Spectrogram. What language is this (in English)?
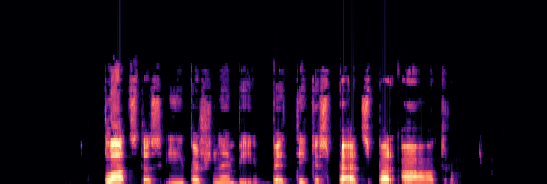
Latvian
